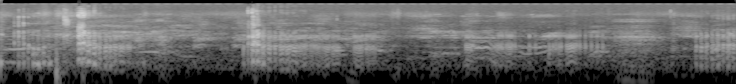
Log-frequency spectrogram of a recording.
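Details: Small female pet Chihuahua at home, growling at her owner during a nightly toy game, daring him to grab the dropped toy; rough, rumbling growl with a few sharp snaps and clicks, a man's voice faintly in the background.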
